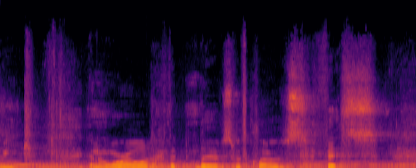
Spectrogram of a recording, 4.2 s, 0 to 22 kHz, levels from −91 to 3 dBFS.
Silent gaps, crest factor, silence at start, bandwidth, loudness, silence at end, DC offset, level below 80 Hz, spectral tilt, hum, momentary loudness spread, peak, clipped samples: none; 18 dB; 0 s; 18 kHz; -30 LUFS; 0 s; under 0.1%; -74 dBFS; -4.5 dB/octave; none; 10 LU; -12 dBFS; under 0.1%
